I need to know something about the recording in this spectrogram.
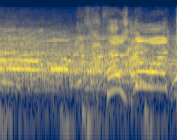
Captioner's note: crowd chatter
